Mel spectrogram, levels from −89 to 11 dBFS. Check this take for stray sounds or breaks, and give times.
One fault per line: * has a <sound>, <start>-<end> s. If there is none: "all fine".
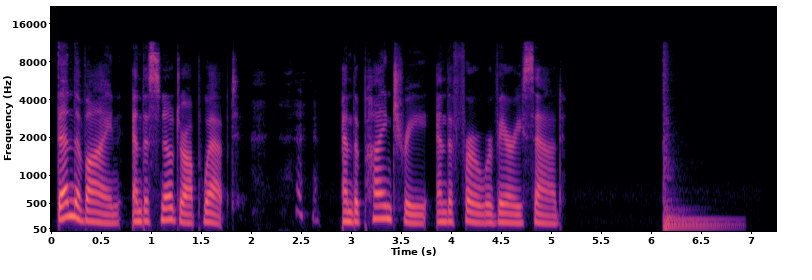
* has a laugh, 2.0-2.7 s
* has a thud, 6.1-7.0 s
